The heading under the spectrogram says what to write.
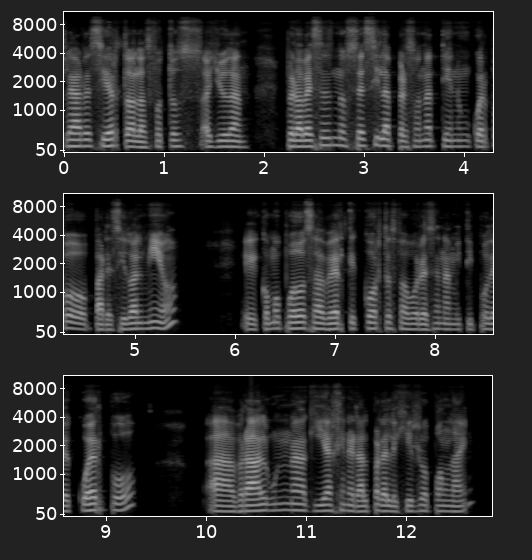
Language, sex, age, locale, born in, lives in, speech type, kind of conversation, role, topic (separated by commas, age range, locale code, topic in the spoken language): Spanish, male, 35-39, es-MX, Mexico, Mexico, read, expert-assistant, asker, ¿Cómo elegir la talla y el tipo de ropa adecuada al comprar en línea?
